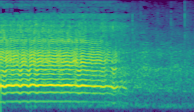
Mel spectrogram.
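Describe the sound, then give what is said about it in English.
A voice imitates a billy goat tied up outside a country church, giving one long wavering, nasal bleat that holds steady for over a second and then fades, leaving only faint background noise. “And about that time, a billy goat tied up outside went,”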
